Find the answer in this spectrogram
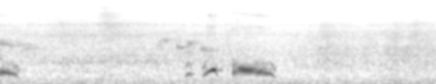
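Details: Spotted dove cooing in the 'thổ đồng' style: the end of one coo, then after a pause a faint stutter, a sharp note and a long descending coo, with light background twittering.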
